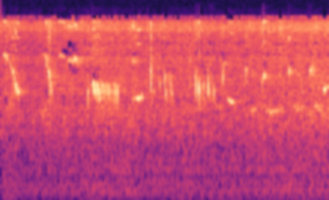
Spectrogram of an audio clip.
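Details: Canary master song for teaching young canaries the ngeriwik style: quick high chirps, brief whistled notes and short buzzy bursts mixed together, delivered in a busy, uneven flow.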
